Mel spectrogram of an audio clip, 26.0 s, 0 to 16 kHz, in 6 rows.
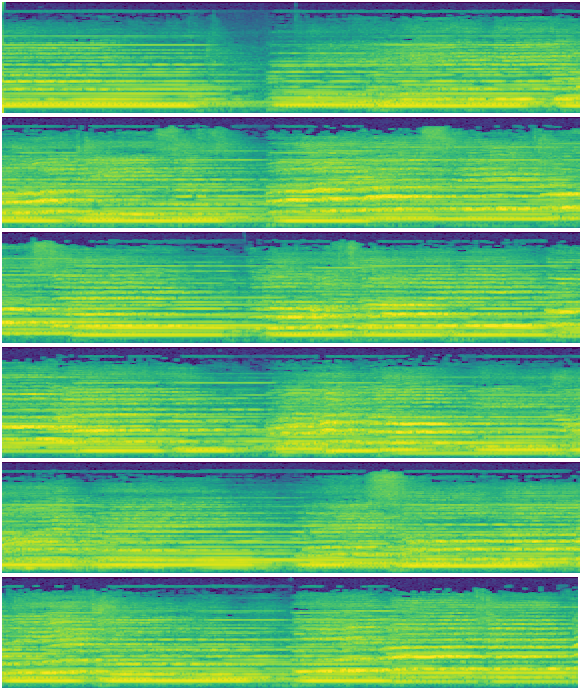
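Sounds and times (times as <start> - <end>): choir singing: 0.0 - 1.0, 2.3 - 26.0
organ: 0.0 - 26.0.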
